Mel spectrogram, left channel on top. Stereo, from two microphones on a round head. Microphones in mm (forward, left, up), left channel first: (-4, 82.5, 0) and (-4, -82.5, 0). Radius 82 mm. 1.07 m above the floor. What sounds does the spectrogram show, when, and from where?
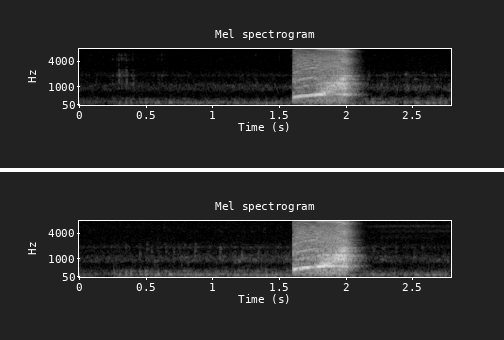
1.6 s a shout: 35° right (ahead or behind), 1.4 m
